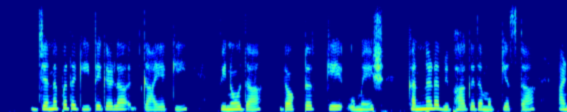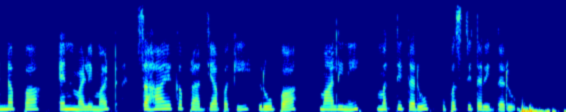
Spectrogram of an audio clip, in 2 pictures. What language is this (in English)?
Kannada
